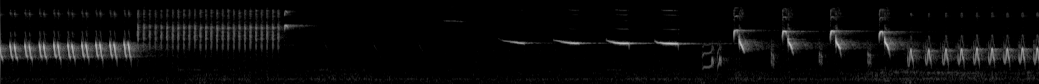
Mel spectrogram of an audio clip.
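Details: A common nightingale sings in a forest. A fast pulsed phrase turns into a buzzy trill, then after a silence come four soft whistles, loud sweeping notes and a rapid repeated series.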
